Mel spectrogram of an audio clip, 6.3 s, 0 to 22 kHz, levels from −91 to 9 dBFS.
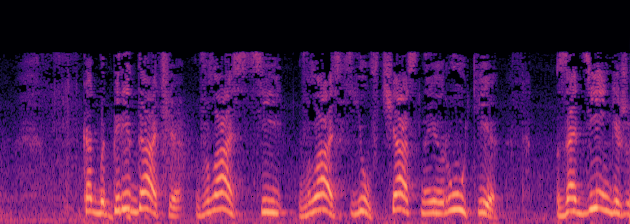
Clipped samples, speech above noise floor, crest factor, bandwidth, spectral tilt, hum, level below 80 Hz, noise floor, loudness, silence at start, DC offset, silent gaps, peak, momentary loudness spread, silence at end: under 0.1%; 23 dB; 12 dB; 8.8 kHz; -7 dB/octave; none; -44 dBFS; -38 dBFS; -16 LUFS; 0 s; under 0.1%; none; -2 dBFS; 7 LU; 0 s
